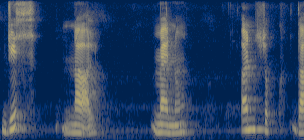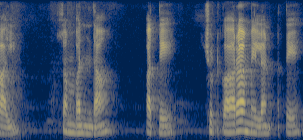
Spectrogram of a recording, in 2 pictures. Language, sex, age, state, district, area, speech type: Punjabi, female, 60+, Punjab, Jalandhar, urban, spontaneous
